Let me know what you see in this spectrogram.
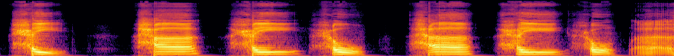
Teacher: Ha pedas ni di bahagian tengah kerongkong. Makhrajnya tengah kerongkong.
